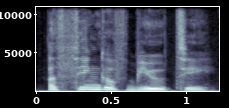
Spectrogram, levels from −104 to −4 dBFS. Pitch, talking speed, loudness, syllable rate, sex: 190 Hz, 195 wpm, -16 LUFS, 4.9 syllables/s, female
